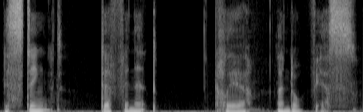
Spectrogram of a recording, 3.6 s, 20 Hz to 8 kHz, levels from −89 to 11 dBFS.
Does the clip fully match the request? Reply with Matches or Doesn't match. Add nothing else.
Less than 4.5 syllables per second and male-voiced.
Matches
